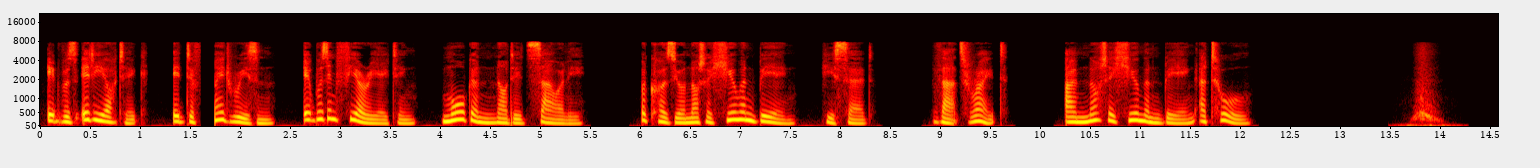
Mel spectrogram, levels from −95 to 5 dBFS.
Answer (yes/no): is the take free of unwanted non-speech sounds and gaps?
no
